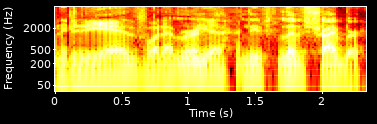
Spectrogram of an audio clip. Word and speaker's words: Liev Schreiber: which in the movies has been played by different people, from Willem Dafoe to Liev Schreiber, and I hope I'm saying that, Liev Schreiber. – Yeah, sure. – I've heard him say his name.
